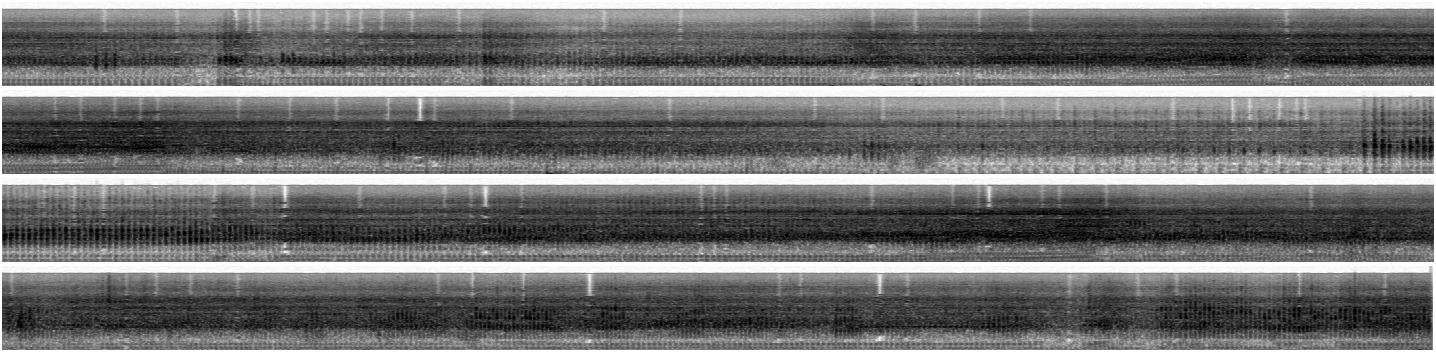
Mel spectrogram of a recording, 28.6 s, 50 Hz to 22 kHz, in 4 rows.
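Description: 250 cc four-stroke dirt bike engine revving up and down as it rides a rough dirt track, heard from a helmet-mounted camera, its pitch rising and falling again and again. The level dips for a moment past the middle, then jumps back abruptly.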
